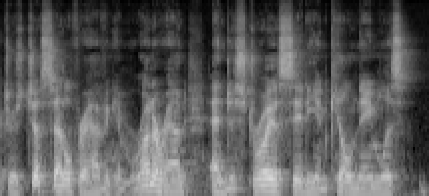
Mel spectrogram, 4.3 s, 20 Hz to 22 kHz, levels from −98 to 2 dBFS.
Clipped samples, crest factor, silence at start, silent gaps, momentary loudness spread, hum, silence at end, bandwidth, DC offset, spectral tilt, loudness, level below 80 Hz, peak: under 0.1%; 18 dB; 0 s; none; 9 LU; none; 0.05 s; over 20 kHz; under 0.1%; -4 dB/octave; -24 LUFS; -66 dBFS; -6 dBFS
